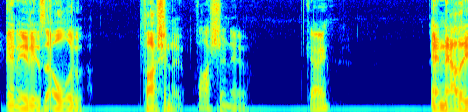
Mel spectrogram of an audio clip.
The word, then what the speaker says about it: Olu Fashanu: hear him say his name and it is Olu fashanu fenu okay and now that he's on my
